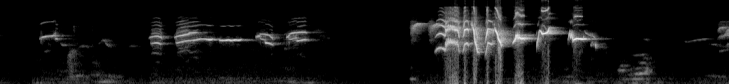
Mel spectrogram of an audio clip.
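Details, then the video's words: Lure song of an oriental magpie-robin, meant to provoke rival magpie-robins into singing: sweet, slurred whistles at first, then a dense, loud rush of scratchy, buzzy notes mixed with clear whistles, a short note trailing at the end. "PANCINGAN KACER INI BIKIN GACOR MAKSIMAL || KACER LAIN PUN PASTI BAKALAN KONSLET"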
